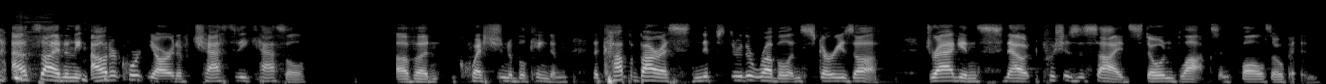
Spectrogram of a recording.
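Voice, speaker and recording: A narrator reads screenplay action lines at a middle pitch. The sound is close and dry, a little muffled, in a scripted table-read style. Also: a bit bright, no room sound. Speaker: narrator reading stage directions.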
